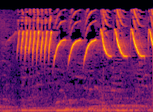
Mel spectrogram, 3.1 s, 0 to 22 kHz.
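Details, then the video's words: Canary song used to court a female and as a lure to make other canaries sing: a fast buzzy trill of short notes near 4–6k, then loud rising-then-falling whistled sweeps repeated about three times a second. "Kenari Gacor Panjang MERAYU BETINA Cocok Buat Pancingan Semua Jenis Kenari Biar Ikut GACOR NGEROLL"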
